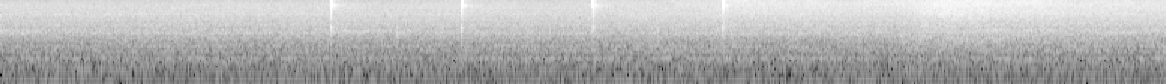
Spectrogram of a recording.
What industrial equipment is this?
valve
